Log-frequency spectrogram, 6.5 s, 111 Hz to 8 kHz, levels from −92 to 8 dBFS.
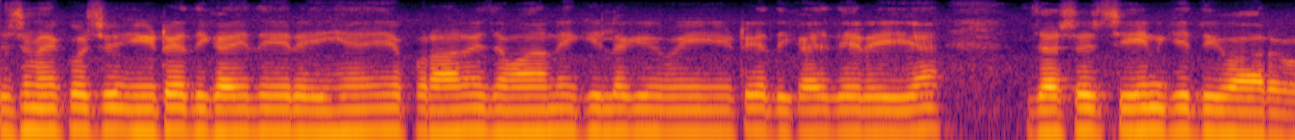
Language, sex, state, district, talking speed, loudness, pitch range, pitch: Hindi, male, Haryana, Jhajjar, 220 wpm, -17 LUFS, 140-145 Hz, 145 Hz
